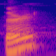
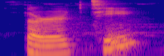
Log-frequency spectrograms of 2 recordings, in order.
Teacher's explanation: O foco aqui é na última sílaba. 30, o foco aqui é na primeira sílaba.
